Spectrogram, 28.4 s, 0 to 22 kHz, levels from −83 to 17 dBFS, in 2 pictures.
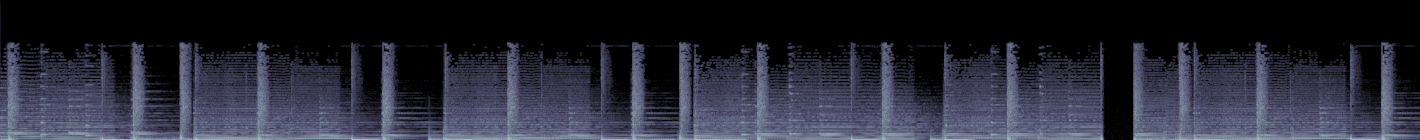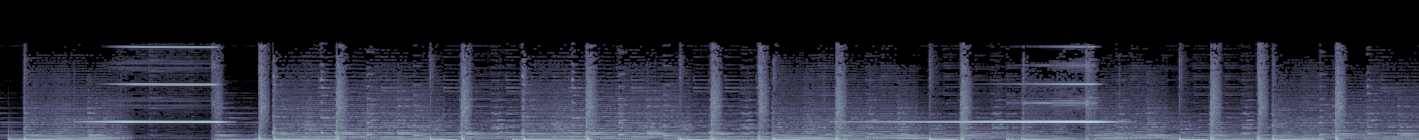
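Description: The signal path most likely lost its source briefly while the chain downstream stayed live, causing an audio dropout to a faint residue from 11.03 to 11.33 s. The sound cuts off abruptly for about 0.3 s, leaving only hiss roughly 55 dB below the normal level, then snaps back.

A microphone then picks up the loudspeaker it feeds, and the loop gain exceeds one at 2.9 kHz, producing loudspeaker feedback squeal twice. From 14.92 to 16.57 s a pure tone swells within a second to about 5 dB above the signal. From 22.49 to 25.57 s it climbs over roughly three seconds to about 10 dB above.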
